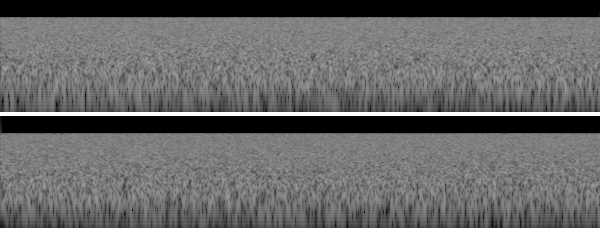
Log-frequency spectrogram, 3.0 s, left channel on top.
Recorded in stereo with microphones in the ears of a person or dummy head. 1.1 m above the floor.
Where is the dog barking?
I don't hear a dog barking.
